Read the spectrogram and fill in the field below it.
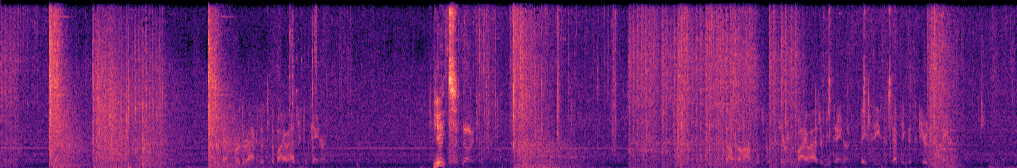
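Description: Gunfire rattles in short, loud bursts.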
